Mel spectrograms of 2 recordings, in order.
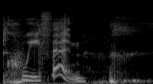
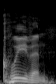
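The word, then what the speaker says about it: Caoimhín: Queefin. No. Look at the source. It's Irish. It's probably like Kyle. It's the way it's No, it's fucking pronounced. it's spelled like Colilin, Yeah, but it's pronounced Queven.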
